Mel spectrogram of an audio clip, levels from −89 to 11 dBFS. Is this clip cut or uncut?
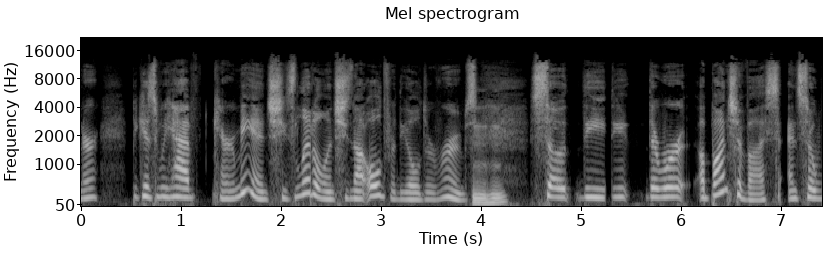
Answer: cut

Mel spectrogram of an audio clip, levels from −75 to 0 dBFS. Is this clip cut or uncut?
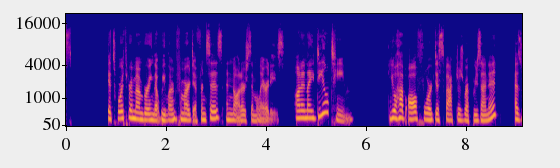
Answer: cut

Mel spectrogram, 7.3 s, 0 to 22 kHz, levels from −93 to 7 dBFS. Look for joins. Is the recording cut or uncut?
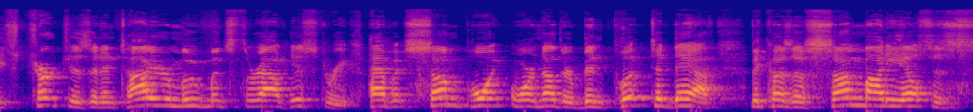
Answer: cut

